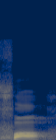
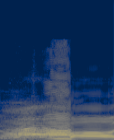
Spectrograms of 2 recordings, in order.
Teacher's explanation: फा का मखरज है ऊपर के दांतों के किनारे और नीचे वाले होंठ के तर हिस्से से जब ये किनारे ऊपर वाले दांतों के टच होते हैं तो अदा होता है फा।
